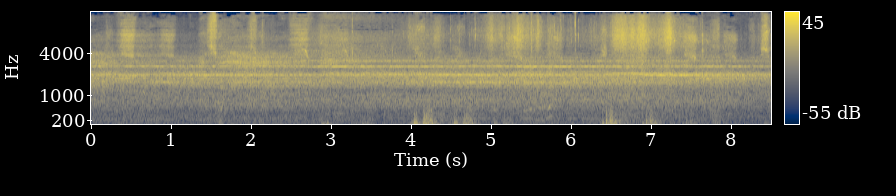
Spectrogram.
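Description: Eerie film sound design: a steady high-pitched drone over hiss and crackle, with low thuds about halfway through and again near the end.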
